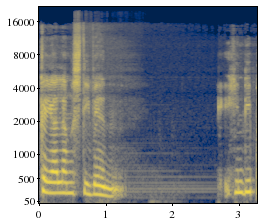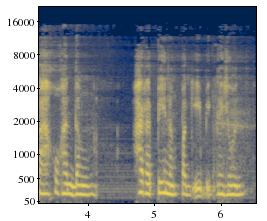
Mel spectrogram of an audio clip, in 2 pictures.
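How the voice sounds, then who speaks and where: An actress with a Filipino accent playing a grateful, softened widow in an earnest, emotional radio drama style. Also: female voice, medium pitch, fairly even intonation, slow pace. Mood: tender, hopeful. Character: reformed vengeful widow, grateful, softened, guarded in love.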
